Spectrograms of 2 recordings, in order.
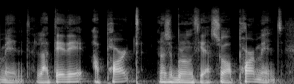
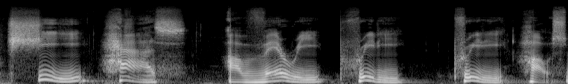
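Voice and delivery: very slow, careful reading; slow model sentence; 2 semitones lower, much slower than usual. Shown as a demonstration. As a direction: stretch it out for learners. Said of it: "Mira la transcripción". (frase modelo muy lenta)

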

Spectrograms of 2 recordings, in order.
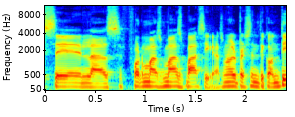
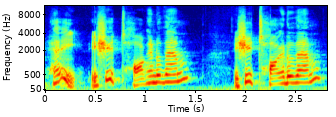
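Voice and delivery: much higher, "them" swept upward; question intonation; 9 semitones higher than usual. Shown as a demonstration. Teacher demonstrating intonation to learners, rising question on "them". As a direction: pitch it high and lift "them" as a question. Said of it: "Entonación".

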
